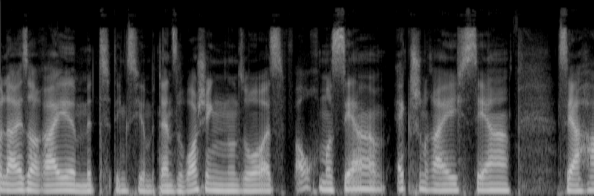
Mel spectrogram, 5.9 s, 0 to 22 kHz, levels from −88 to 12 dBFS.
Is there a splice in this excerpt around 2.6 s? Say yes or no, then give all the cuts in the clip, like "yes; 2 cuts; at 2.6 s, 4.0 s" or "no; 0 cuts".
no; 1 cut; at 1.1 s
